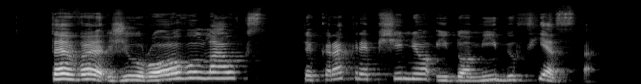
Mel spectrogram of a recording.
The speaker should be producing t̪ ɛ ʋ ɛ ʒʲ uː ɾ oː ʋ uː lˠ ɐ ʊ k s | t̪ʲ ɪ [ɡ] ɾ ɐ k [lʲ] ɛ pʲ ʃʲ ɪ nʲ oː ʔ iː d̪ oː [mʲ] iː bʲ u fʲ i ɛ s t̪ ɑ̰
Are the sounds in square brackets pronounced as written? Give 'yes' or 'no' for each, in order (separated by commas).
no, no, yes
